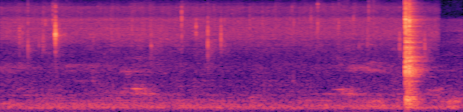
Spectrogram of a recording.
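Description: Batter-dipped bread frying in butter in a nonstick pan: a faint steady sizzle with scattered small crackles. A brief, loud knock comes about four seconds in.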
